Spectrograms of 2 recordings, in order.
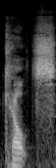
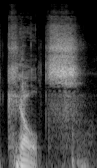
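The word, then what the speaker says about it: Celts: But the original word was a hard C.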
